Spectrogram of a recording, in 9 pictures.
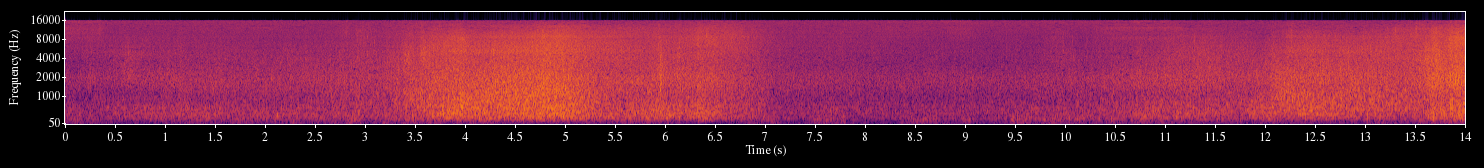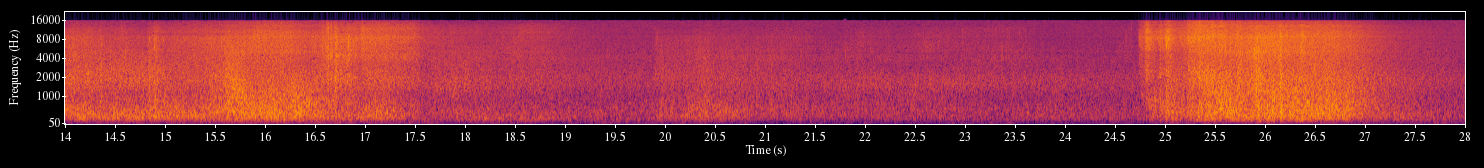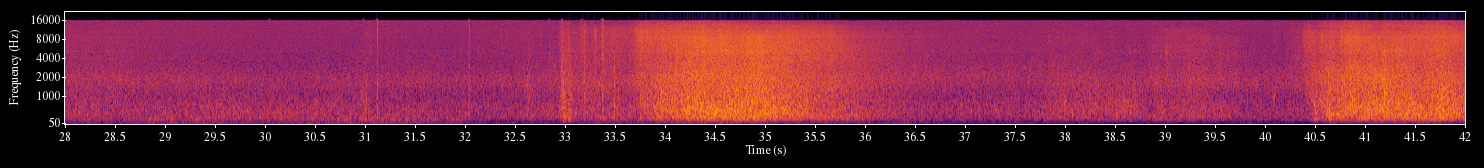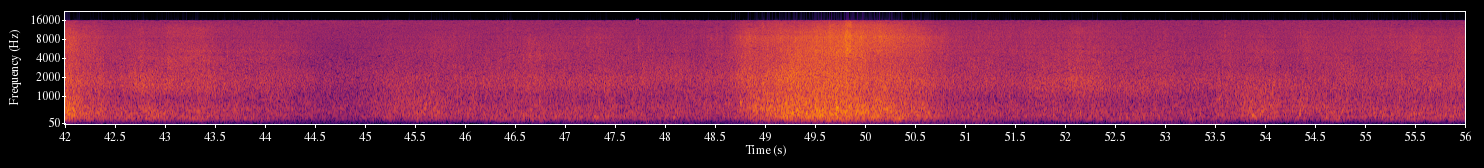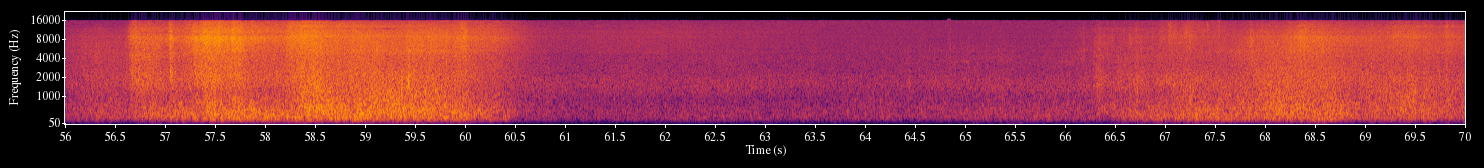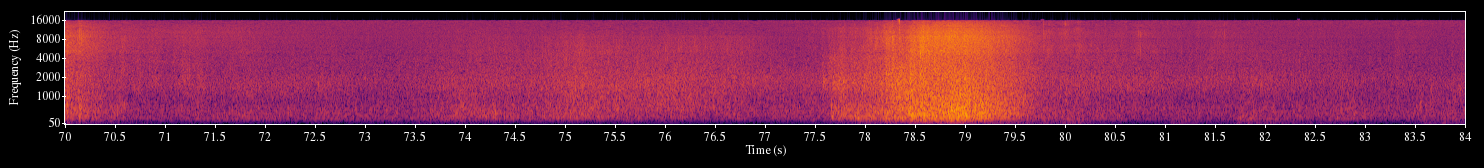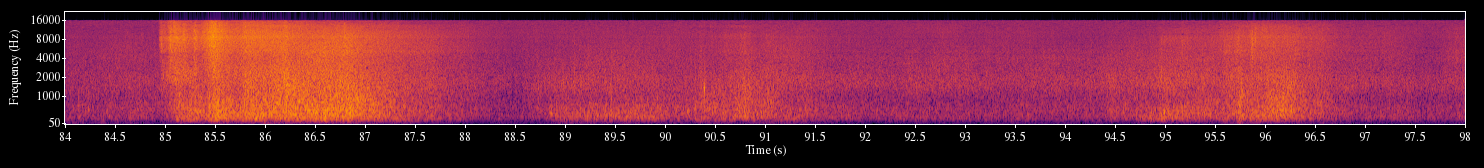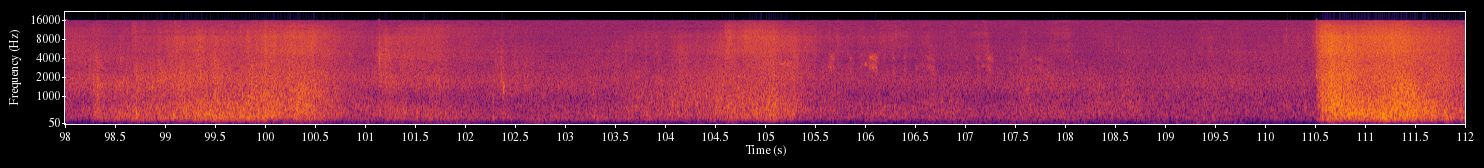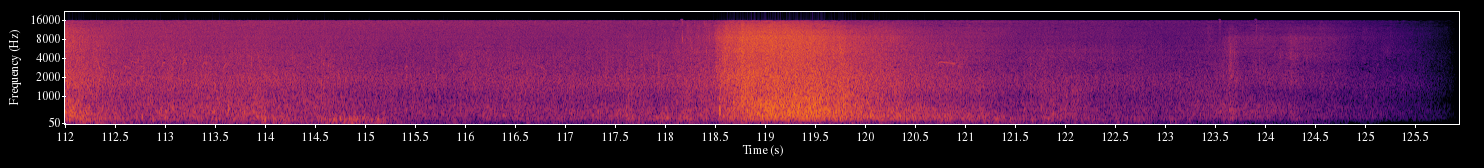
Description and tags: Waves at Shetland Islands 2
I was on the Shetlands Islands for a week. There I recorded the sound of waves in some beaches. Everything comes from the west side of Mainland. Here are a sandy beach.The sound of the waves is a litle louder and contaiens more sounds from the lower frequencies.Here I uses two widecaredioid micrphones and eleminaing the lowest frequenes by a equliser and the microphoneplacement is nearer the waves than a and b that givs a wider stereoimage.
Recorder F4 Zoom
Microphones 2 CM3 Line Audio
Rycote Stereo Baby Ball´s as windshield
Software Audacity Wavelab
